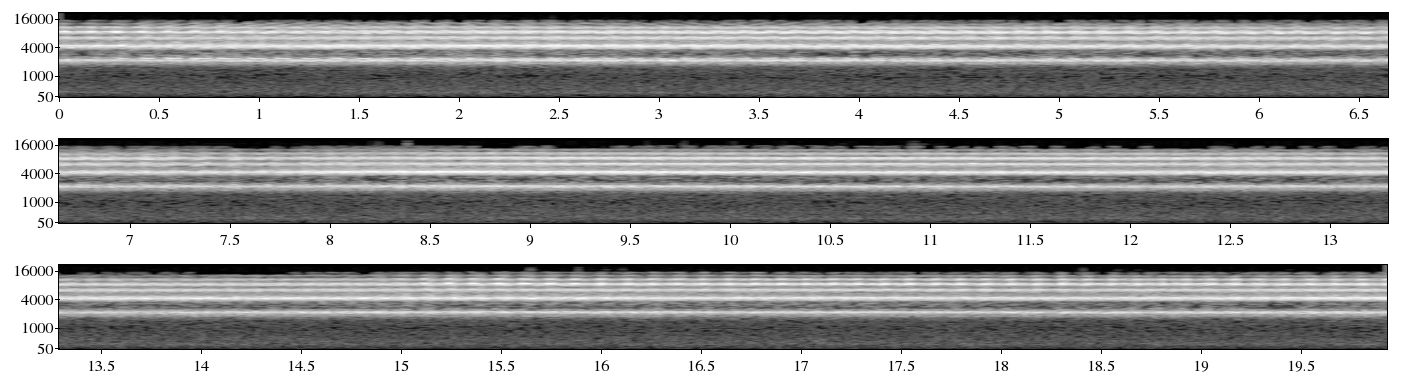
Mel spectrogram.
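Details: Higurashi cicada chorus sustained without a break: bright, piercing tones stacked high, trembling in quick rhythmic pulses, loudness nearly even throughout.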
